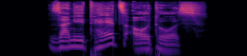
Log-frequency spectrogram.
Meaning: 1. genitive singular of Sanitätsauto 2. plural of Sanitätsauto
- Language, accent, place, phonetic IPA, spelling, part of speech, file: German, Germany, Berlin, [zaniˈtɛːt͡sˌʔaʊ̯tos], Sanitätsautos, noun, De-Sanitätsautos.ogg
